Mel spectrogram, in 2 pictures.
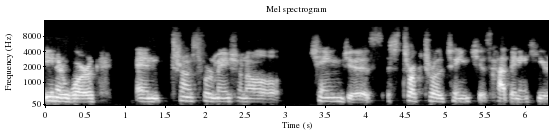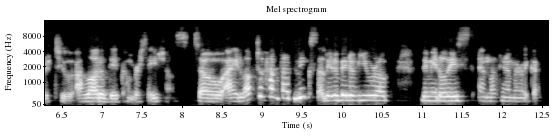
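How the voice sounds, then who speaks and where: Chilean woman guest, husky lowish voice, kinda muffled dull sound. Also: moderate pace, dry recording. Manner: animated, quoting her own thoughts with gasps. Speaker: podcast guest. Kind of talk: conversational interview.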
